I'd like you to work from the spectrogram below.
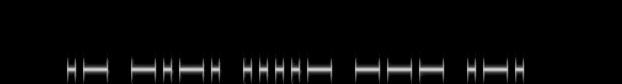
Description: Morse code, heard as a keyed tone, about 15 wpm, 700 Hz. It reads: AC4OR
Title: USA Call Signs - 5 Characters - Repeated 3x - 15wpm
